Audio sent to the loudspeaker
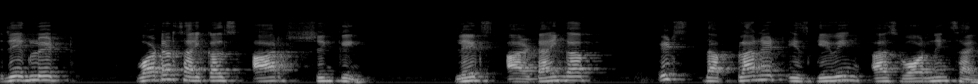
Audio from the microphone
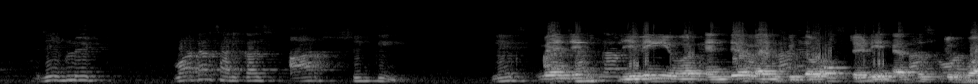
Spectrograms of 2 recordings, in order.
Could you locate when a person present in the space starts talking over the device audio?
5.4 s

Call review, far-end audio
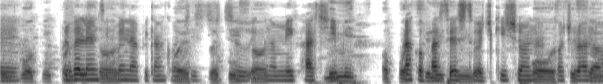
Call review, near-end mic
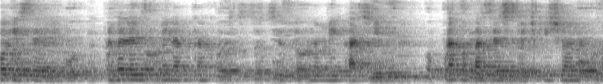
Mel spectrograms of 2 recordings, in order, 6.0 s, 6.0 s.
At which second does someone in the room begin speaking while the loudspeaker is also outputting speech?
none

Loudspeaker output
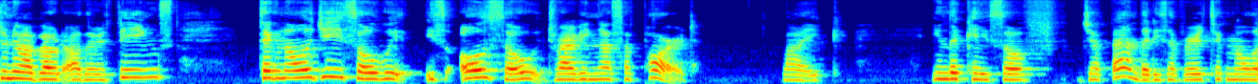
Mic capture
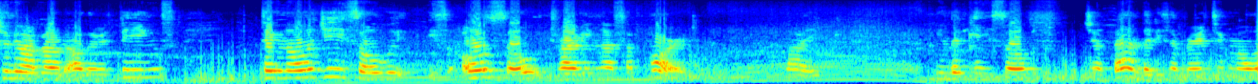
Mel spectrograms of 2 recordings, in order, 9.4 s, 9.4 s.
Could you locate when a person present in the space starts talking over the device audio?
none

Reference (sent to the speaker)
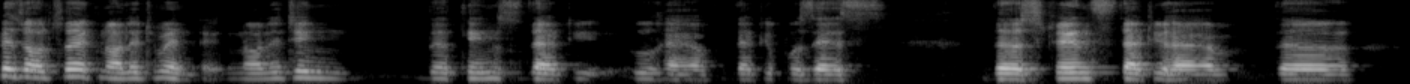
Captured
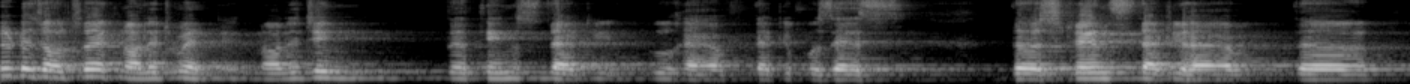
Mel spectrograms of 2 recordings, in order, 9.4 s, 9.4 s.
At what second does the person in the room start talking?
none

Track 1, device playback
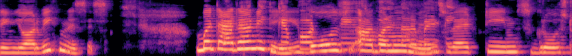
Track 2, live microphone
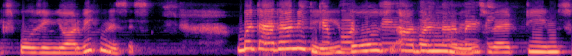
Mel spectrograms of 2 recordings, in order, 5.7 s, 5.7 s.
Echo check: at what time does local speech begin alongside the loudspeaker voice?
none

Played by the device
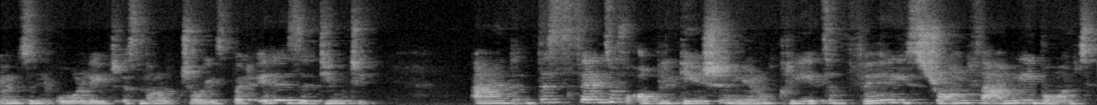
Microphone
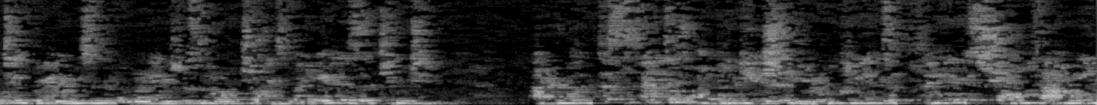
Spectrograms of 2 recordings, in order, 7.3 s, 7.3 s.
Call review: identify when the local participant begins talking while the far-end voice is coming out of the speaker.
none

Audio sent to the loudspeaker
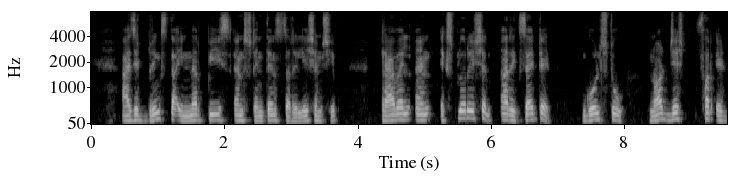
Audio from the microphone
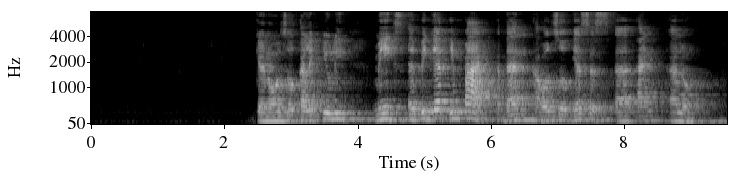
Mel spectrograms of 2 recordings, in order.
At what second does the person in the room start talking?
2.4 s

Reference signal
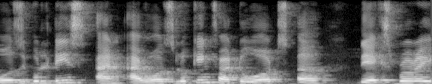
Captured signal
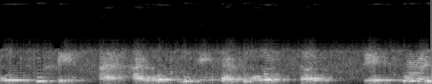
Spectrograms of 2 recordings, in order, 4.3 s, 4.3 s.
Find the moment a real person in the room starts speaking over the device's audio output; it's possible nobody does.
none

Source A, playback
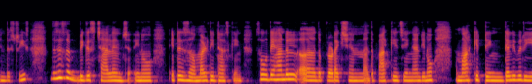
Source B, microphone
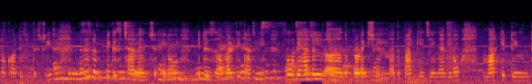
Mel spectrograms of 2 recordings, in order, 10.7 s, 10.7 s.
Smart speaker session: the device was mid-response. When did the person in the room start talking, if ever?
1.0 s

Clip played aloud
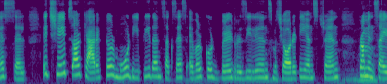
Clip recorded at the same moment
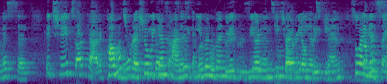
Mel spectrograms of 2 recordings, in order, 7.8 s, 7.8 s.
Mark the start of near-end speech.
2.1 s

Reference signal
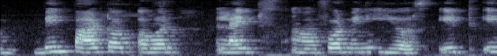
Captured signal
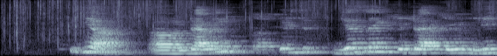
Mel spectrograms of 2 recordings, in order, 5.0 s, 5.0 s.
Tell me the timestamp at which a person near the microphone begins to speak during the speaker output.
0.7 s

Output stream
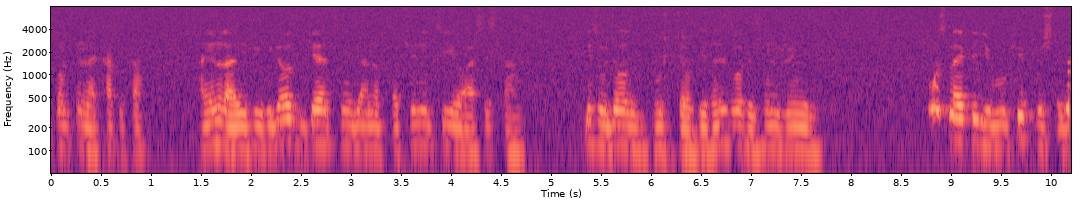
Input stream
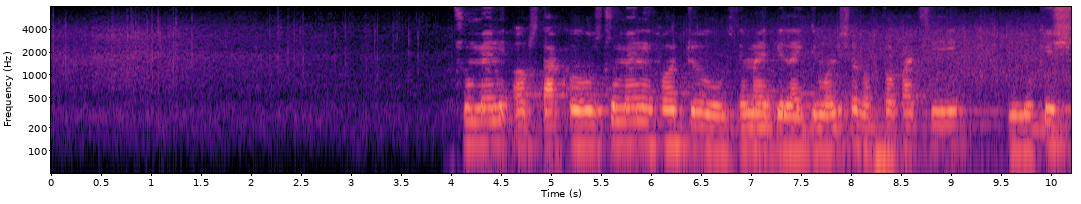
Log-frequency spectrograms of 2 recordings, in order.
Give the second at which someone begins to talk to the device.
4.0 s

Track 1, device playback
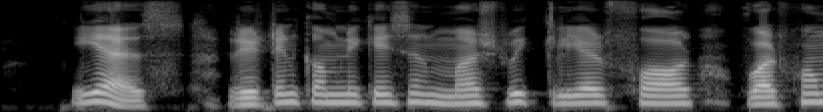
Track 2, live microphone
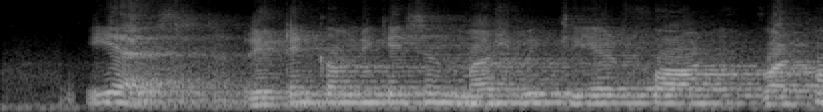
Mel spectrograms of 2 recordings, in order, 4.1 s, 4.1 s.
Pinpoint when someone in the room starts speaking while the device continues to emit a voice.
none

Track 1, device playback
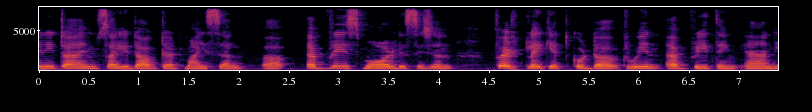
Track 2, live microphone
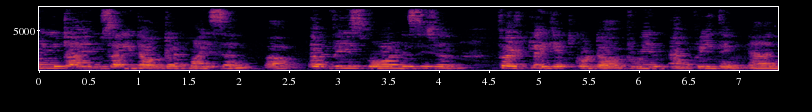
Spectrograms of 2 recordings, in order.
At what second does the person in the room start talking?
none

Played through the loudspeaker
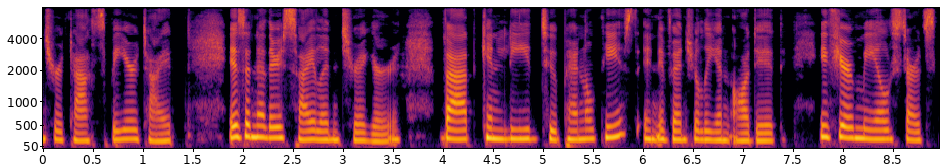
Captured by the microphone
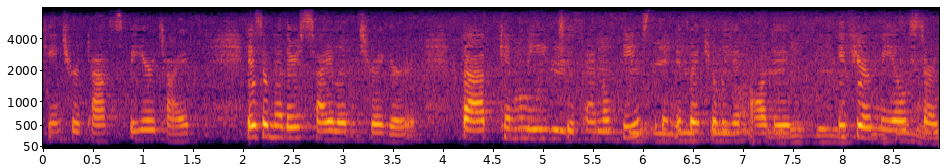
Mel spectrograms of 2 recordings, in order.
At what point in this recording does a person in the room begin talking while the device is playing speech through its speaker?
4.6 s

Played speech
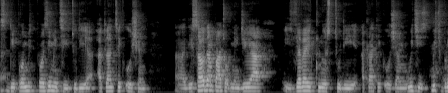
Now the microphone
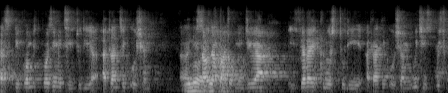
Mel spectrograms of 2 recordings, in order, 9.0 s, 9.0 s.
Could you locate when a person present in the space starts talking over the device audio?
3.6 s

